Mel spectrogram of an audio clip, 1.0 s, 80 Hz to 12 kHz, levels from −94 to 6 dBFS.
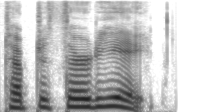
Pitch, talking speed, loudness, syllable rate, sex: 225 Hz, 180 wpm, -15 LUFS, 6.6 syllables/s, female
